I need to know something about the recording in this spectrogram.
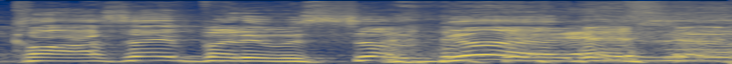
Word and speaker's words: Clase: He said Case, not Clase, but it was so good.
